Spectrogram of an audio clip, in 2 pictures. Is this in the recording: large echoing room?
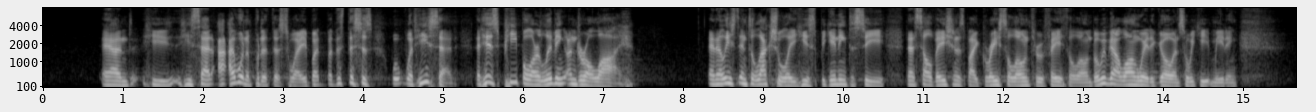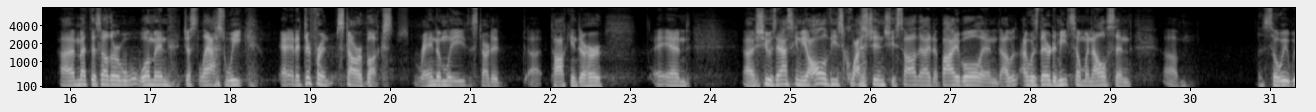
yes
